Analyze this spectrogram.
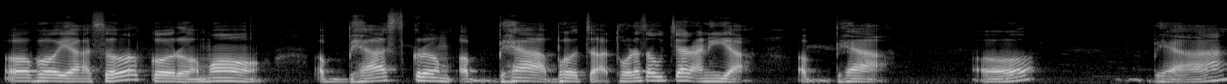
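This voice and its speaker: A woman's voice: low voice, drawn-out words, creaky, dull audio. An older woman giving a spelling lesson to children, patiently sounding words out syllable by syllable. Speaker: teacher.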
